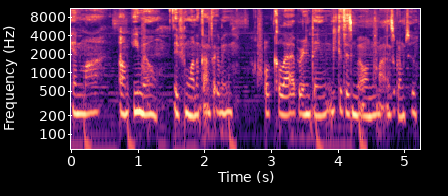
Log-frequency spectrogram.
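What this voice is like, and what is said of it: Out of breath, breathy speech. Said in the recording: “man, I'm out of breath.”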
